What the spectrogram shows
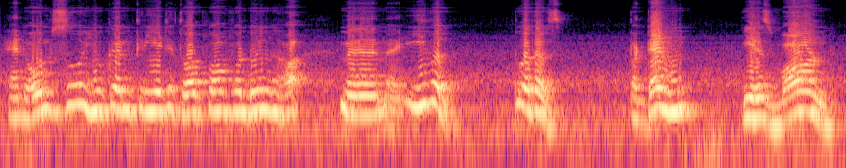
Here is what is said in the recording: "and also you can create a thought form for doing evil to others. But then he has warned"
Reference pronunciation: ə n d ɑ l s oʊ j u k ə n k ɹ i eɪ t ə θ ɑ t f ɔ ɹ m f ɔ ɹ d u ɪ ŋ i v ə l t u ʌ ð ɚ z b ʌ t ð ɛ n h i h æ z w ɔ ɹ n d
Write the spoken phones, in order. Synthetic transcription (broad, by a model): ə n d ɑ l s oʊ j u k ə n k ɹ i eɪ t ə t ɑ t f ɔ ɹ m f ɔ ɹ d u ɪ ŋ i v ə l t u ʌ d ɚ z b ʌ t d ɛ n h i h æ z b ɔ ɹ n d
